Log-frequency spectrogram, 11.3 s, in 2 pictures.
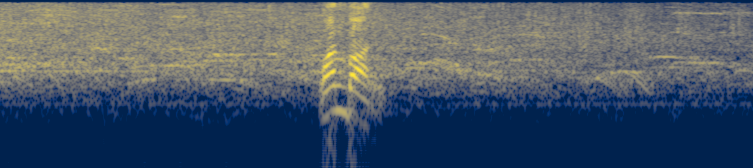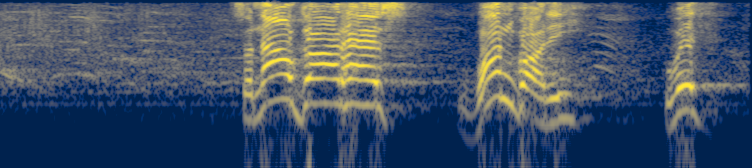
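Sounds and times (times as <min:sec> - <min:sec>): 
audience clapping hands: 0:00.0 - 0:07.2
speech: 0:02.4 - 0:03.0, 0:07.5 - 0:11.0.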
